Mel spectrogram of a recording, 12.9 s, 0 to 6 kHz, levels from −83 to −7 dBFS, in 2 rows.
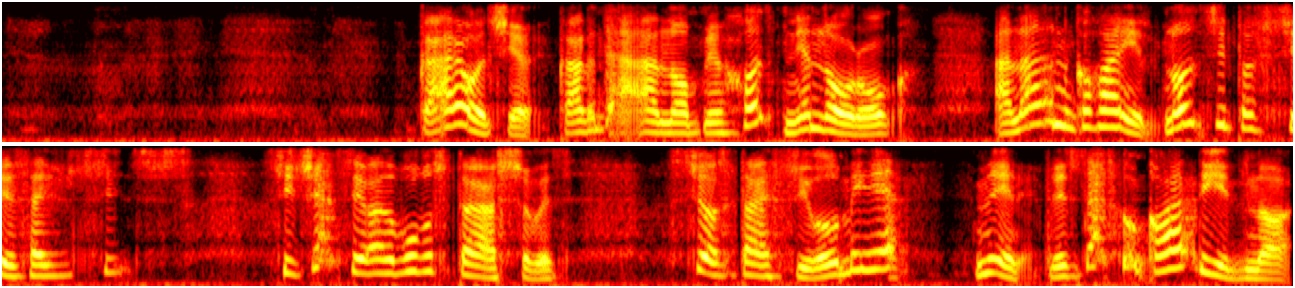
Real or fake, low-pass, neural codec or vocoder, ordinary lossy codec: fake; 5.4 kHz; autoencoder, 22.05 kHz, a latent of 192 numbers a frame, VITS, trained on many speakers; Opus, 24 kbps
